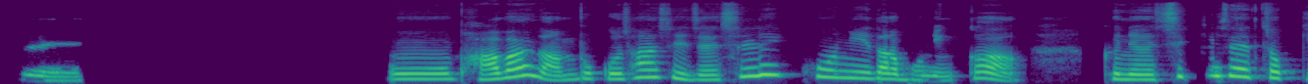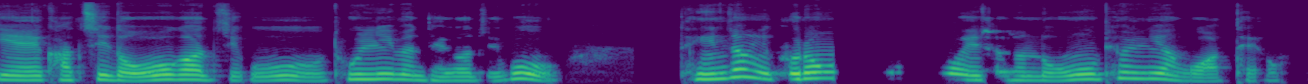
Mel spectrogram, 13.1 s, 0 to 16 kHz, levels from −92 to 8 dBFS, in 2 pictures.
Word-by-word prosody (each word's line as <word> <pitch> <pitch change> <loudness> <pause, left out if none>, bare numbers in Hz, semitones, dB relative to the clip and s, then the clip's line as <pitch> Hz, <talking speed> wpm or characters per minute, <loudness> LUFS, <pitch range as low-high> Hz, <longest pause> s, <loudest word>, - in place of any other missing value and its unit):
네. 175 -5 -7 1.5
어 235 0 +1
밥알도 315 - +5
안 195 +3 -1
붙고 245 -1 0
사실 310 -1 +1
이제 205 -2 -3
실리콘이다 330 - +2
보니까 200 +5 -2 0.4
그냥 220 -2 +1
식기세척기에 290 - 0
같이 195 +2 -2
넣어 185 +4 +3
가지고 185 -4 -1
돌리면 225 -2 0
돼 180 -3 -7
가지고 170 +8 -2 0.6
굉장히 245 +4 +2
그런 255 +3 +4 0.5
거에 225 -4 0
있어서 185 -1 -7
너무 190 +6 0
편리한 250 -4 -2
것 155 - -6
같아요. 155 +2 -9
225 Hz, 280 characters per minute, -23 LUFS, 190-260 Hz, 1.5 s, 밥알도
